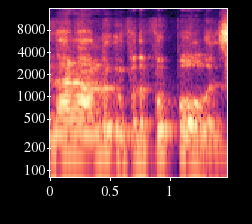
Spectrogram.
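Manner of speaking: put-on English accent. Recalling a new teammate at the stadium, quoting him imitating an english accent. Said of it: "with his English accent".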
